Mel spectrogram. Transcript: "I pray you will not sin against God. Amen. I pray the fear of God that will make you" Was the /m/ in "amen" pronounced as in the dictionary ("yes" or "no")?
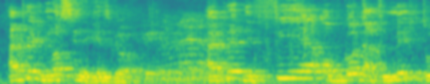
no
